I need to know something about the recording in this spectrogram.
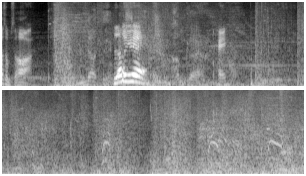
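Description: Video game spell and combat effects whoosh and clash.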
